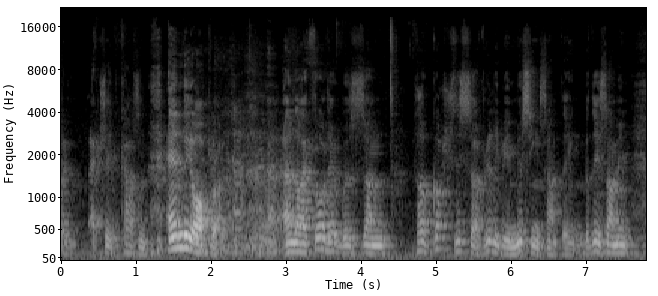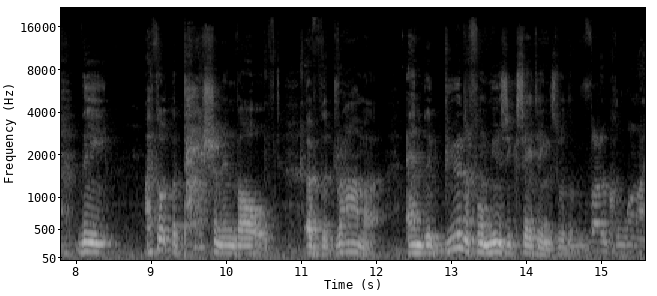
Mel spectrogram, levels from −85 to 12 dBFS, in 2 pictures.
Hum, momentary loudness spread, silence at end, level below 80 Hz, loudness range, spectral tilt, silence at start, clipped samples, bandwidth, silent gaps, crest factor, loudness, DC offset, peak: none; 14 LU; 0 s; -52 dBFS; 8 LU; -6.5 dB/octave; 0 s; under 0.1%; 18 kHz; none; 22 dB; -26 LUFS; under 0.1%; -4 dBFS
